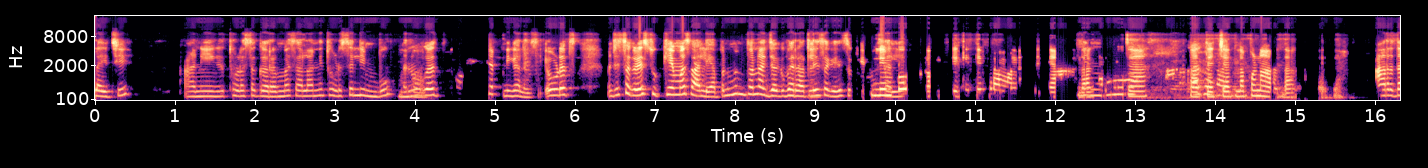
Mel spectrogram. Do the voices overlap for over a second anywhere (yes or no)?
yes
